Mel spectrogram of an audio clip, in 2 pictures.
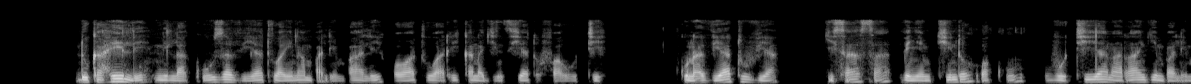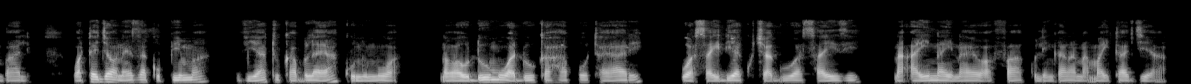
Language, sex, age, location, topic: Swahili, male, 18-24, Nairobi, finance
